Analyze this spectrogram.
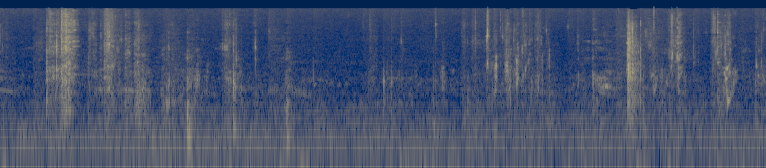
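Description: Hands splash and swish in shallow muddy water.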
